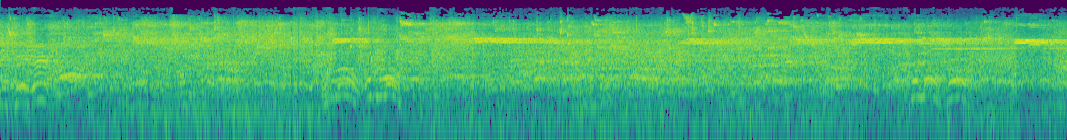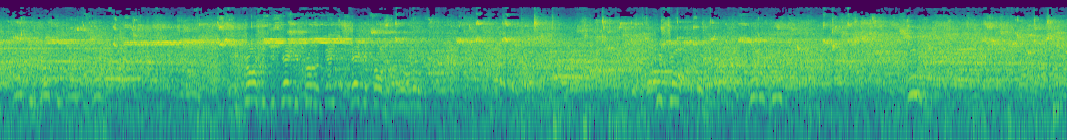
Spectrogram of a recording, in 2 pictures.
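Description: Basketball game sounds in a large echoing hall: a ball bouncing on the court, short high sneaker squeaks, and players and spectators calling out and talking.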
